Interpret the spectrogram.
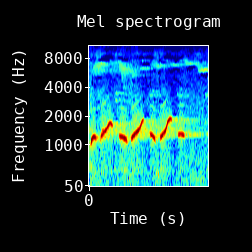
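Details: Laughingthrush gives a short series of pure whistled phrases, each sliding upward, five evenly spaced notes in little over two seconds.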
